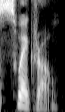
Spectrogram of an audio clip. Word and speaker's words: suegro: We have a strong we sound followed by a gr. Practice saying it smoothly.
